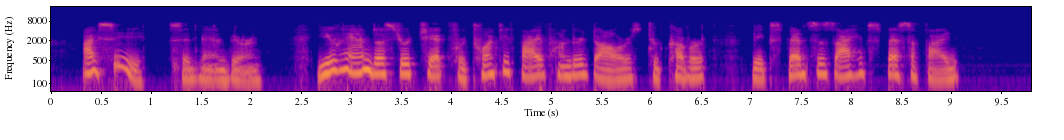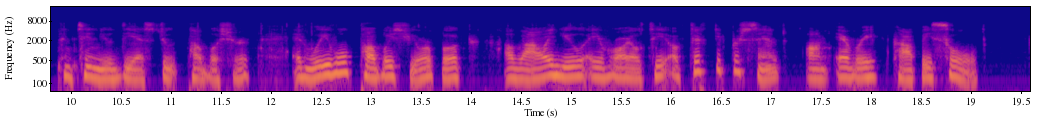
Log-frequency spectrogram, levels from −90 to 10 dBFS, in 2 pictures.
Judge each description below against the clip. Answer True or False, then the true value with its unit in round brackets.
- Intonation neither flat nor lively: False (5.7 semitones)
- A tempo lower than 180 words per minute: True (135 wpm)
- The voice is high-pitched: False (155 Hz)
